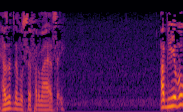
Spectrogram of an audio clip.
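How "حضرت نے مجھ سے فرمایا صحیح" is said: choked up. Real, not acted. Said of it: "choked with emotion".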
